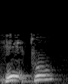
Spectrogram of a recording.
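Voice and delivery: هئت with ha under kasra and a glottal stop held silent before ta; corrected recitation. Shown as a demonstration. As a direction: say هئت as hi'tu, a clear hamza after the ha. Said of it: "بكسر الهاء وسكون الهاء".

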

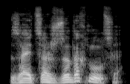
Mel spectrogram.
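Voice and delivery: usual speaking voice

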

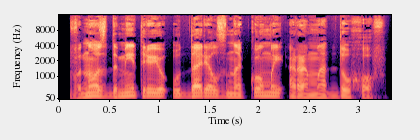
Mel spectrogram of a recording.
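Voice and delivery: usual speaking voice

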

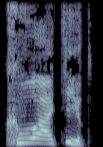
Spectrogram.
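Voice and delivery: high, loud scream to stop; shrieked, desperate command; sudden cry. A narrator's reading. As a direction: burst out at the top of the voice. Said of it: "Внезапно вскрикнула жена".

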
